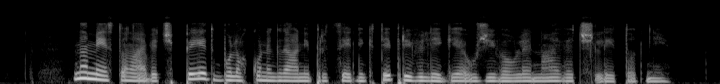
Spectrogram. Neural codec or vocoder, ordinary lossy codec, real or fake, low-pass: none; Opus, 24 kbps; real; 7.2 kHz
